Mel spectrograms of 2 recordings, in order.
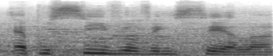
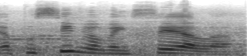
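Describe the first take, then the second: First: It is said with a firm statement tune. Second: It is said with a questioning tune. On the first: It affirms that it can be overcome. "mas o final é" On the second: It asks whether it can be overcome. "o tom era início de uma seria de uma indagação"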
